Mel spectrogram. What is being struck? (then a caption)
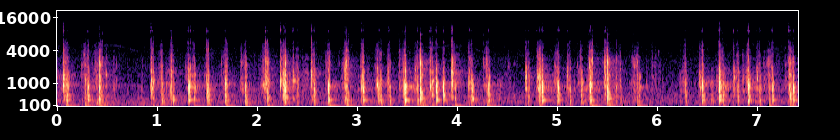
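Plastic mechanical keyboard with plastic keycaps. Fingertips type continuously on a NiZ Plum Atom 68, a small 68-key mechanical keyboard with a white plastic case and purple and yellow plastic Domikey Gas Attack SA keycaps, resting on a desk pad. Dozens of short, crisp plastic clacks come in quick, irregular bursts, with mid-range thock and little deep bass. The taps die away instantly between brief pauses near the 1, 4.5 and 6 second marks.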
